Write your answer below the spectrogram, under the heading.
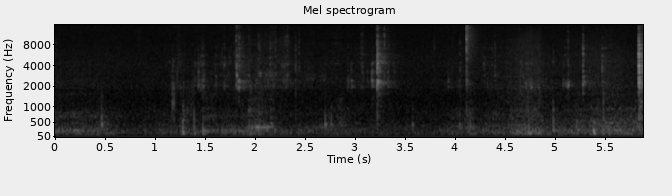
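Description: Faint handling noise: a few light clicks and rubs as fingers turn small diecast toy cars, with the sharpest tick about three seconds in.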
